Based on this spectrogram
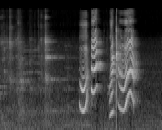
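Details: Two caged Indian ringneck parakeets speaking to each other in Urdu and Hindi: faint chatter at first, then loud, high, rippling speech-like syllables in two clusters with warbling pitch, in a quiet indoor room.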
